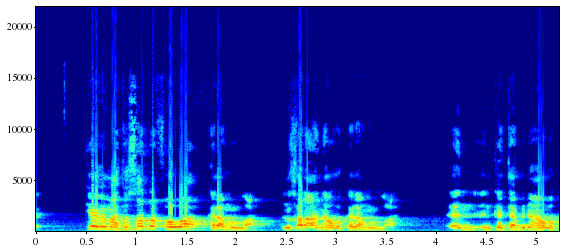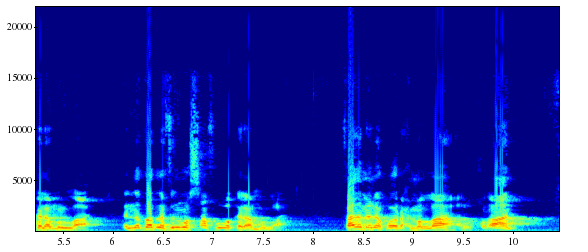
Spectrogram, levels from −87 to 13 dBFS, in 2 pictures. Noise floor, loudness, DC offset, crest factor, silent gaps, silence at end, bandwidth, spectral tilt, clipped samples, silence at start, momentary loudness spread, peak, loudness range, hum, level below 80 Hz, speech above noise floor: -52 dBFS; -13 LUFS; under 0.1%; 14 dB; none; 0.3 s; 12.5 kHz; -5.5 dB/octave; 0.3%; 0 s; 11 LU; 0 dBFS; 3 LU; none; -52 dBFS; 40 dB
